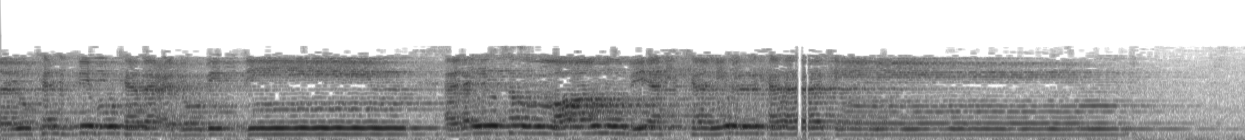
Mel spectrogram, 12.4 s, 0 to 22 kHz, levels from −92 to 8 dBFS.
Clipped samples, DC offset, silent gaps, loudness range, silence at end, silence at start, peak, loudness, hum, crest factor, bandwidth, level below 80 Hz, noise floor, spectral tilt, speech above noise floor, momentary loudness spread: under 0.1%; 0.2%; none; 9 LU; 0.65 s; 0 s; -2 dBFS; -14 LUFS; none; 12 dB; 5.8 kHz; -48 dBFS; -42 dBFS; -10 dB/octave; 29 dB; 12 LU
